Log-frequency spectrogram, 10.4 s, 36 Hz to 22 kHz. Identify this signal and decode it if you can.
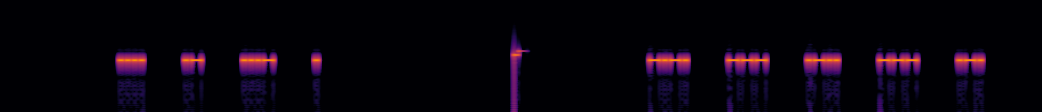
Morse code, heard as a keyed tone, about 34 wpm, spaced as for 16 wpm, 700 Hz. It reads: HAVE COLOR
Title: 4x Character Spacing - Top 300 Words - 35wpm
